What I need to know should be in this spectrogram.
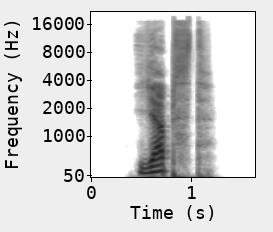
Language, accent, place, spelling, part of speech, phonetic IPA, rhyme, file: German, Germany, Berlin, japst, verb, [japst], -apst, De-japst.ogg
- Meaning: inflection of japsen: 1. second-person singular/plural present 2. third-person singular present 3. plural imperative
